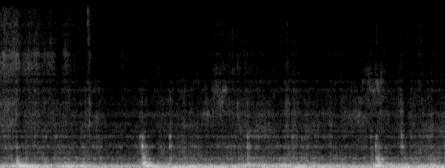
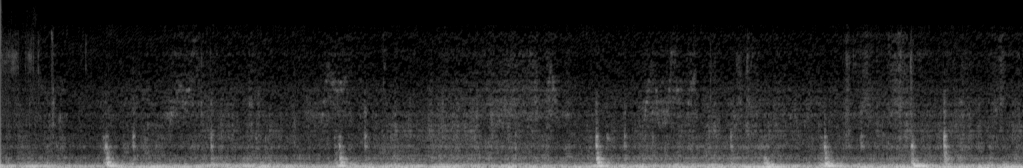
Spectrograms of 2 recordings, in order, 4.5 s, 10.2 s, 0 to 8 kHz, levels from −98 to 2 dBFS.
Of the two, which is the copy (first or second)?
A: first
